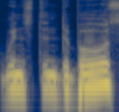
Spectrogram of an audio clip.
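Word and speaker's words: Winston DuBose: Is it Winston De Boers? Is that how you pronounce his surname?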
